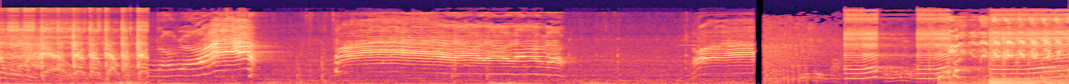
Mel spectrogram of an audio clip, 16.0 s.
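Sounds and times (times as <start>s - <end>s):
cat meowing: 10.4s - 11.3s.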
